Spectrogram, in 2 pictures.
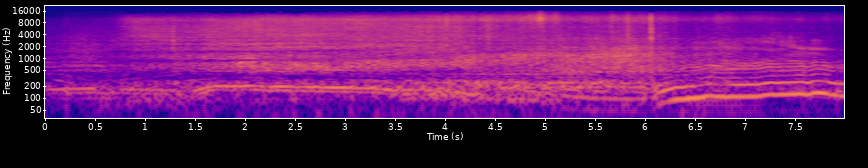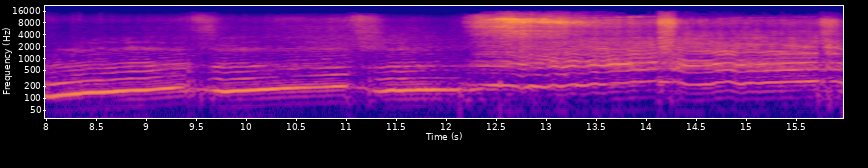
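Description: A five-cylinder turbocharged Audi quattro rally car accelerates hard.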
